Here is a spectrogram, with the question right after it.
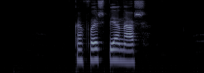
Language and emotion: Russian, neutral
